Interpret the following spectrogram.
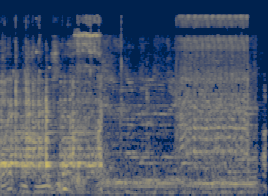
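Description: Hand-cranked piston ring filer filing a piston ring's end gap, a metallic grinding with clicks for about the first second and a half, then voices and laughter.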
